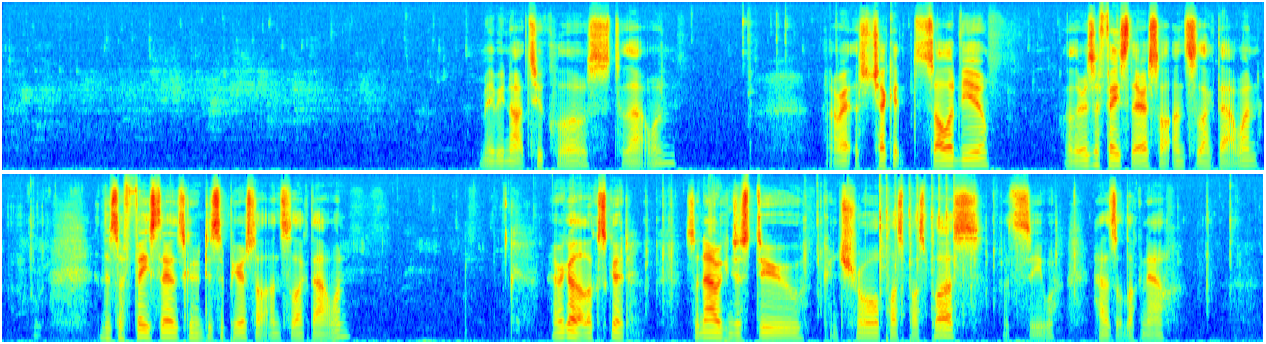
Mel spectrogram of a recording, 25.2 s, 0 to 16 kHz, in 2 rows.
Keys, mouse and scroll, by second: 8.5 z, 9.1-11.0 middle drag, 11.0 shift+right click, 11.6-12.7 middle drag, 12.7-13.0 scroll up 3, 13.0-13.9 shift+middle drag, 13.9 shift+right click, 14.4-17.6 middle drag, 17.6-18.2 scroll down 4, 18.2-19.0 middle drag, 19.0 z, 19.3-21.4 middle drag, 21.4-22.1 ctrl+KP_Add, 23.3 z, 23.9-24.4 scroll up 1, 24.4-25.2 shift+middle drag.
